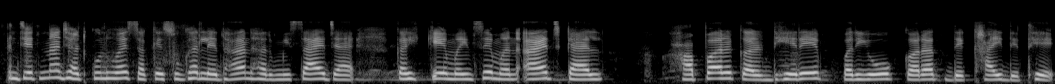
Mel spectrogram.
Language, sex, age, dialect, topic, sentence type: Chhattisgarhi, male, 56-60, Northern/Bhandar, agriculture, statement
